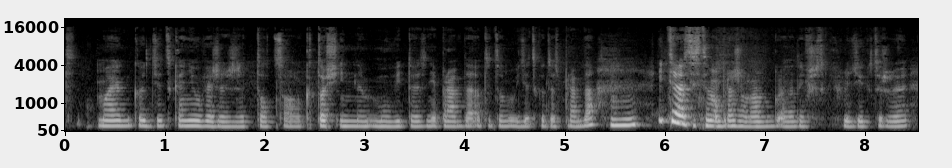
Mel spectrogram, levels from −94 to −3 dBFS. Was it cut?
no; 0 cuts

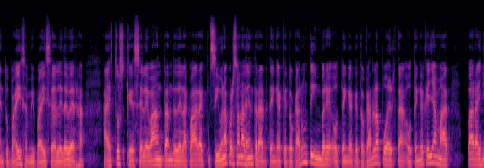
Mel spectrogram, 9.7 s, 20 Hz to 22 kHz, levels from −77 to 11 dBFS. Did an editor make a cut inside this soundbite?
yes; 6 cuts; at 1.3 s, 2.5 s, 3.5 s, 3.8 s, 4.1 s, 4.9 s

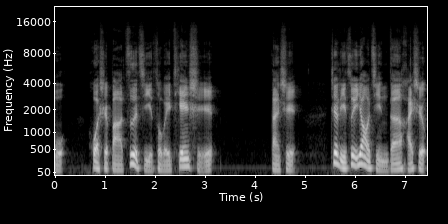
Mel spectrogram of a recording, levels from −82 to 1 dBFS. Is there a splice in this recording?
no; 0 cuts

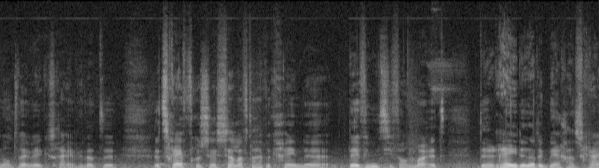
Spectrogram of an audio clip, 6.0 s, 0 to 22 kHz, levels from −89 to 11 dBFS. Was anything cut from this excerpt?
yes; 2 cuts; at 3.5 s, 4.7 s

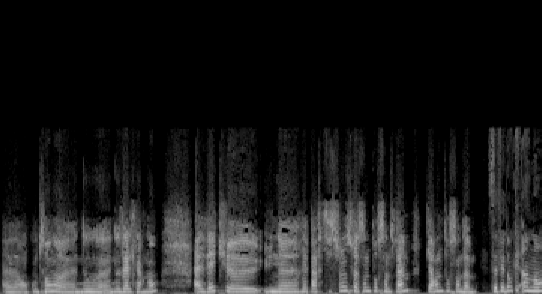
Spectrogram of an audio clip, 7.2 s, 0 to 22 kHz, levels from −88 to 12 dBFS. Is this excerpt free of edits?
yes; 0 cuts

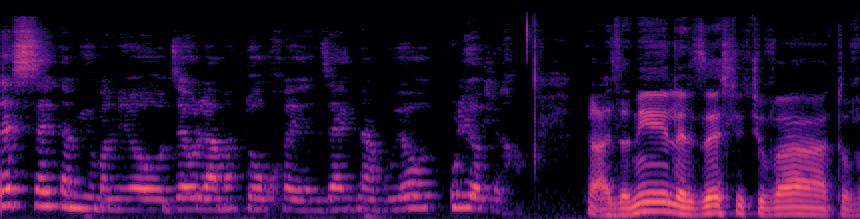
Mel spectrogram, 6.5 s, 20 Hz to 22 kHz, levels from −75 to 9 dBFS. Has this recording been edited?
yes; 1 cut; at 3.4 s

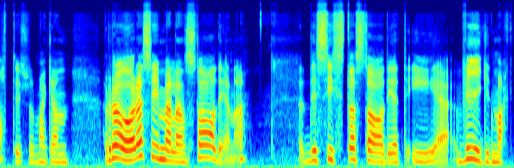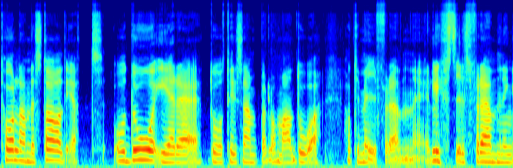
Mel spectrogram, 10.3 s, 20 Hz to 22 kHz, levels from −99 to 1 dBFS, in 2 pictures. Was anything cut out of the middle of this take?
yes; 1 cut; at 8.6 s

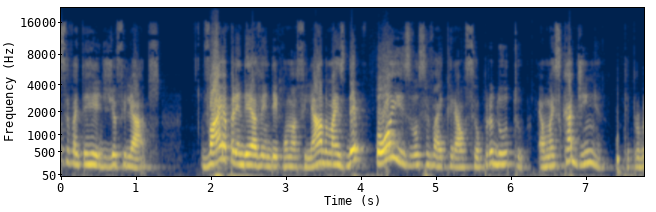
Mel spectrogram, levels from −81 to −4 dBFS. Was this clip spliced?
yes; 2 cuts; at 1.6 s, 6.2 s

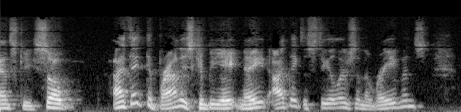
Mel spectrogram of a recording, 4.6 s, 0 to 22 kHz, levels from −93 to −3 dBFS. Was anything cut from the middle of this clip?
yes; 2 cuts; at 0.9 s, 3.0 s

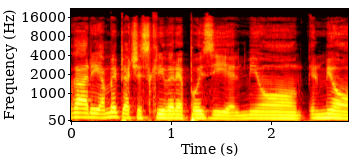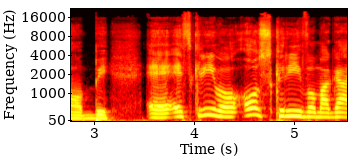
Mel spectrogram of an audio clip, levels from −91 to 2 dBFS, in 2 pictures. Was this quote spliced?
no; 0 cuts

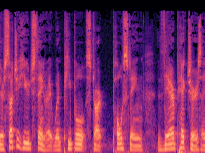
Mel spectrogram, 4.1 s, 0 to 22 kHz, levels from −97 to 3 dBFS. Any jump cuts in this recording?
yes; 1 cut; at 2.2 s

